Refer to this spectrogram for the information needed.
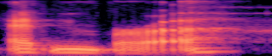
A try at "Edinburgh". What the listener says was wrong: Edinburgh. Edinburgh, not borough, but Edinburgh.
